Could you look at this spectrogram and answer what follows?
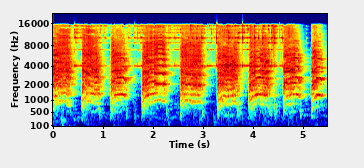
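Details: Pet umbrella cockatoo, a rescued 23-year-old female, calling indoors with a fast run of about ten harsh, rasping squawks, short and clipped, almost continuous.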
